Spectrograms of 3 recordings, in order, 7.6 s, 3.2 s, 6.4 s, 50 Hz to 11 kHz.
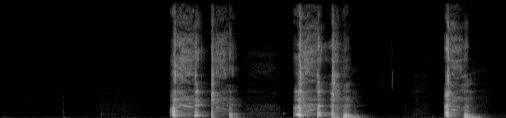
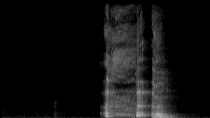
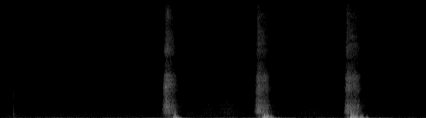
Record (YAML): three_cough_length: 7.6 s
three_cough_amplitude: 24499
three_cough_signal_mean_std_ratio: 0.32
cough_length: 3.2 s
cough_amplitude: 10275
cough_signal_mean_std_ratio: 0.34
exhalation_length: 6.4 s
exhalation_amplitude: 5140
exhalation_signal_mean_std_ratio: 0.23
survey_phase: beta (2021-08-13 to 2022-03-07)
age: 18-44
gender: Male
wearing_mask: 'Yes'
symptom_cough_any: true
symptom_runny_or_blocked_nose: true
symptom_sore_throat: true
symptom_fatigue: true
symptom_headache: true
symptom_onset: 4 days
smoker_status: Never smoked
respiratory_condition_asthma: false
respiratory_condition_other: false
recruitment_source: Test and Trace
submission_delay: 0 days
covid_test_result: Positive
covid_test_method: RT-qPCR
covid_ct_value: 19.8
covid_ct_gene: N gene
covid_ct_mean: 20.2
covid_viral_load: 240000 copies/ml
covid_viral_load_category: Low viral load (10K-1M copies/ml)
